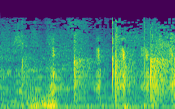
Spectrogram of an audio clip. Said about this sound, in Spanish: Un aplauso.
